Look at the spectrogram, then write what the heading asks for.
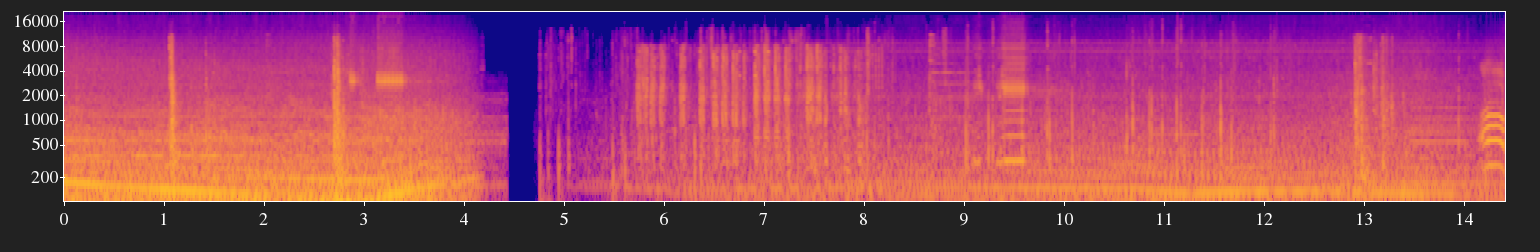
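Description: Car driving in the video game L.A. Noire, a steady engine and road rumble running throughout with a brief dropout partway, plus a few horn-like toots and clicks, with voices talking over it.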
